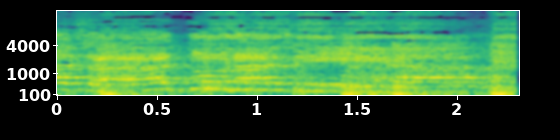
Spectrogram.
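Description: Tamil devotional song sung in a chant-like melody, the voice gliding between held notes over a low beat about twice a second.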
